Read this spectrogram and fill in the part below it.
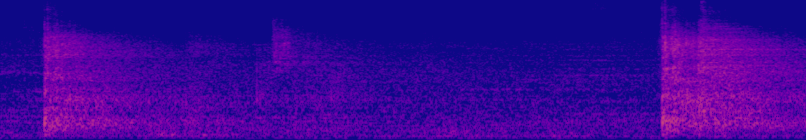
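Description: A tennis ball is struck hard with a racket, ringing out in a large echoing hall.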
